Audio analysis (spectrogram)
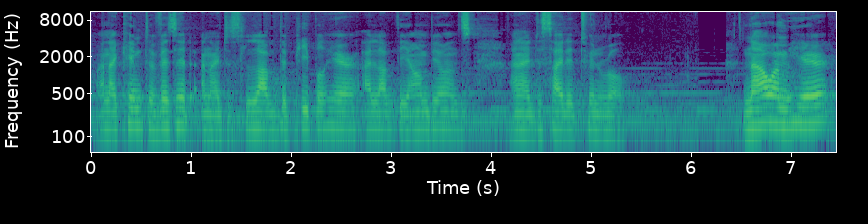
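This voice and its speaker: A young man from Sweden speaking earnestly as a student in a recorded testimonial. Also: medium pitch. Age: young adult. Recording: long reverb with loud music behind. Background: music.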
